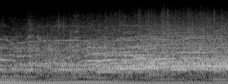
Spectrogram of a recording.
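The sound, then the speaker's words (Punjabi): An audience cheers and applauds for poet Surjit Patar at a recorded program with students: a steady, loud crowd roar with whoops and shouts, swelling slightly toward the end. “ਜ਼ੋਰਦਾਰ ਤਾਲੀਆਂ।”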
